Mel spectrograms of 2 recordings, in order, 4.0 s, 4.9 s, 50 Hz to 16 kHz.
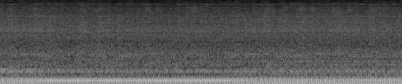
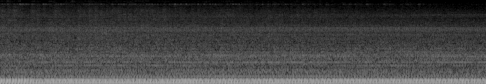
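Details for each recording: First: BMW Z4 with swapped N20 turbo engine, after boost leak repair: steady idle with light fast rattle from the rear exhaust valve that switches between loud and quiet modes; flap valve to be fixed next. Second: BMW Z4 with swapped N20 turbo engine after boost-leak repair: steady, even low idle with a smooth drone, no misses, hiss or knocking; known rattle comes from the exhaust flap valve, to be fixed later; idling normally.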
